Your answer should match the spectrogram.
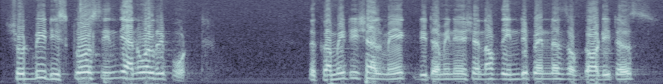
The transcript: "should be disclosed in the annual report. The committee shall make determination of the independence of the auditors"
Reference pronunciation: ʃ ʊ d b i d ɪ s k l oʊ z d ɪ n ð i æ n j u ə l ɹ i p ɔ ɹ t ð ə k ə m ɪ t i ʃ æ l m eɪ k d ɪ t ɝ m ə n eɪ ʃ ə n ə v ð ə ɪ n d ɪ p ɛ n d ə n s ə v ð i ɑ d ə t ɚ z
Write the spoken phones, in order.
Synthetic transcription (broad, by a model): ʃ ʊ d b i d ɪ s k l oʊ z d ɪ n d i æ n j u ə l ɹ i p ɔ ɹ t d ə k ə m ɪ t i ʃ æ l m eɪ k d ɪ t ɝ m ə n eɪ ʃ ə n ə v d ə ɪ n d ɪ p ɛ n d ə n s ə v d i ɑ d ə t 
